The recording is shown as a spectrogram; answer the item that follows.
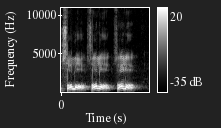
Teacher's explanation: يقولونها باللام المفخمه ليس عن عمد طبيعته لهجتهم هكذا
